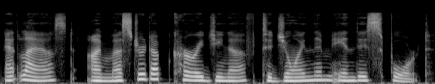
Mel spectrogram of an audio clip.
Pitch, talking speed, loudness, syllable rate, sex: 180 Hz, 180 wpm, -16 LUFS, 4.4 syllables/s, female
